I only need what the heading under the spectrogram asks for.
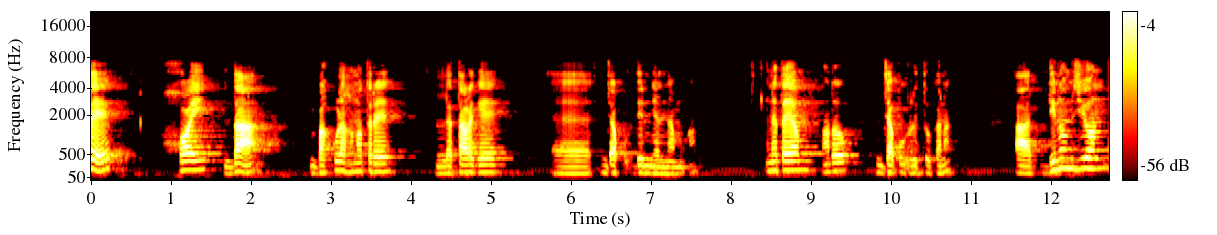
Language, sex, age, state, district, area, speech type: Santali, male, 18-30, West Bengal, Bankura, rural, spontaneous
